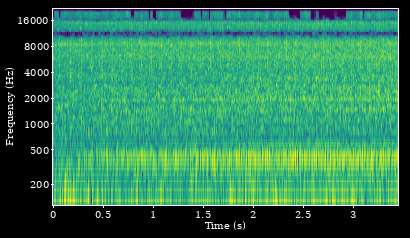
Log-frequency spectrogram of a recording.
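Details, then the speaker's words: 1990 Honda Civic, 360,000-mile body, ZC DOHC engine swap, after fixing an idle leak, intake not yet fitted, warm: a low, even idle with a soft steady pulse and no hiss or hunting; the starter is poor. Normal idle. "Idle's pretty good."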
